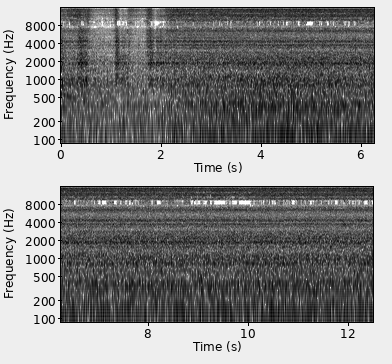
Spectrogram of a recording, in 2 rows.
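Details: 1979 Buick Limited Landau, 350 Buick V8, first run after long storage, old gas drained, new fuel pump, some two-stroke gas in fuel, smoking a little: loose, uneven low rumble behind hiss, unsteady beat; rough idle.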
